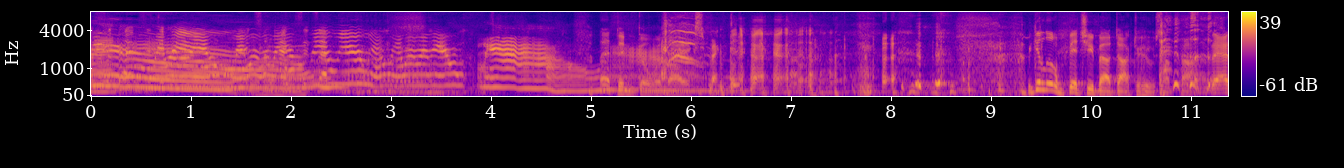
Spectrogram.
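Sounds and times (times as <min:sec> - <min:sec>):
laughter: 0:00.0 - 0:03.9, 0:05.0 - 0:09.4, 0:10.6 - 0:11.3
people meowing and yowling imitating cats: 0:00.0 - 0:06.4
speech: 0:05.2 - 0:08.8, 0:09.4 - 0:11.3.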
